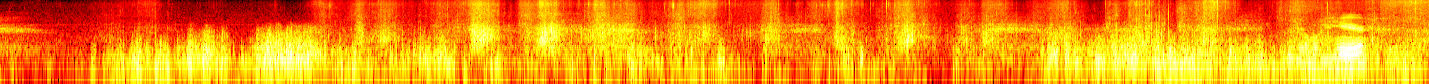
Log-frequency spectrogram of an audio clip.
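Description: Footsteps walking through dry bog grass and low brush: an irregular run of rustling, crunching steps. A short vocal sound near the end.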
